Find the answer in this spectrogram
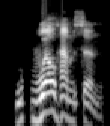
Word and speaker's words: Wilhelmsen: Wilhelmsen.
